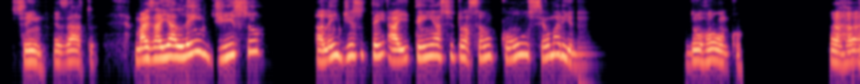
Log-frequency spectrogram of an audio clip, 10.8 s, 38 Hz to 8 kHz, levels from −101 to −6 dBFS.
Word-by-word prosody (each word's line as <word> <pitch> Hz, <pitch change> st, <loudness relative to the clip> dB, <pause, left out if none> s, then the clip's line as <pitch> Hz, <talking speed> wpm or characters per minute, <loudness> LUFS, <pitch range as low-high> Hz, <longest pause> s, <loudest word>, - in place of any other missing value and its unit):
Sim, 160 Hz, -4 st, -2 dB
exato. 155 Hz, -1 st, -4 dB, 0.5 s
Mas 190 Hz, +2 st, +5 dB
aí, 200 Hz, +3 st, +6 dB
além 240 Hz, +6 st, +6 dB
disso 250 Hz, -, -2 dB, 0.7 s
além 170 Hz, +9 st, +1 dB
disso, 235 Hz, +4 st, -4 dB
tem 235 Hz, 0 st, 0 dB
aí 170 Hz, +2 st, +3 dB
tem 205 Hz, +4 st, -1 dB
a 230 Hz, -, 0 dB
situação 215 Hz, 0 st, -3 dB
com 215 Hz, +5 st, -3 dB
o 250 Hz, -, -2 dB
seu 220 Hz, -3 st, -2 dB
marido 220 Hz, -, -2 dB, 1.3 s
do 170 Hz, +4 st, -2 dB
ronco. 165 Hz, -4 st, -3 dB, 1.1 s
Aham. 150 Hz, 0 st, 0 dB
200 Hz, 110 wpm, -22 LUFS, 165-230 Hz, 1.3 s, aí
